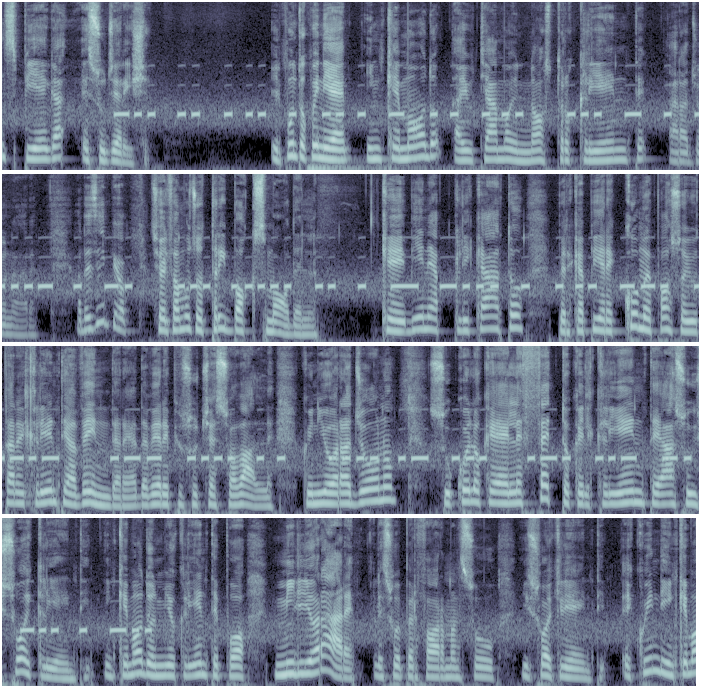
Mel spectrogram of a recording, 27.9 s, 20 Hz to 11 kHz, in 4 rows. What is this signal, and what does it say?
Morse code (American railroad code), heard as a keyed tone, hand-sent with a straight key, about 1130 Hz, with speech in Italian. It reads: DIRECTOR STEVEN SPIELBERG, WHO HAS FUNDED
